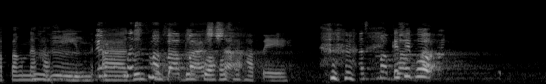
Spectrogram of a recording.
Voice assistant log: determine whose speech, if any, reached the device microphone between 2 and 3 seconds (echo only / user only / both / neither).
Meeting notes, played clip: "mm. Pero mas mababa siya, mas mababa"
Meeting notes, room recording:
both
